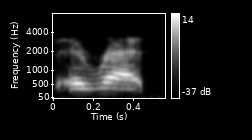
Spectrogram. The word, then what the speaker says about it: Eretz: The Shamayim is how you say heaven, and the earth, or the Eretz, how you say earth in Hebrew is Eretz.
